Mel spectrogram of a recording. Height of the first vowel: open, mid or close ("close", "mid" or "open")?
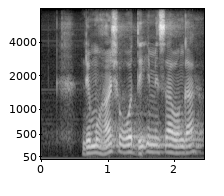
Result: close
